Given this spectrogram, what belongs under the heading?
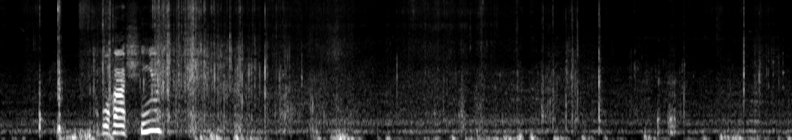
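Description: A swarm of Apis honey bees buzzing close by, a dense, wavering hum that swells loud early on and then settles into a steady drone, while a person speaks briefly over it.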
